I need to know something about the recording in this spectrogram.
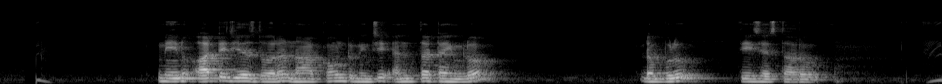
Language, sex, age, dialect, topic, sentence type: Telugu, male, 31-35, Utterandhra, banking, question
